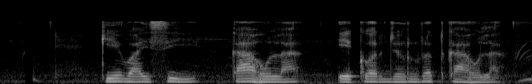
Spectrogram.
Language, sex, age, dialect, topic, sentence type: Bhojpuri, male, 18-24, Northern, banking, question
